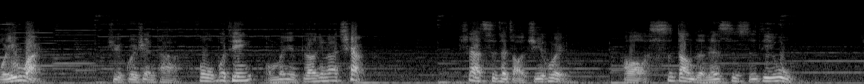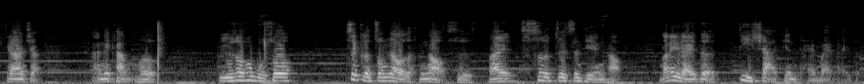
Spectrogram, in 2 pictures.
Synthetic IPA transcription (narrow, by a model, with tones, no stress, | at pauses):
we˧˥ɪwa̰˨˩˦n | t͡ɕʰy˥˩kwe˥ɪt͡ɕɥɛ˥˩nt̪ʰa˥fu˥˩mu˨˩p̬u˥˩t̪ʰi˥ŋwɔ̰˨˩mə˧˦njɛ˨˩pu˧˥jɑ˥˩ʊkə˥nt̪ʰa˥t͡ɕʰjɑ˥˩ŋ | ɕja˥˧t͡sʰɹ̩˥˧t͡sa˥˩ɪt͡sɑ̰˨˩ʊt͡ɕi˥xwe˥˩ɪ | ɔ˥˧˩ʂɻ̩˥˧t̪ɑ˥˩ŋd̪ə˩ɻə˧˥nʂɹ̩˥ʂɻ̩˧˥t̪i˥˧u˥˩ | kə˥nt̪ʰa˥t͡ɕjɑ̰˨˩˦ŋ | a̰˥˩ni˧˥kʰa˥˩m̰˨˩ɤ˥˩pi˨˩ɻu˧˥ʂwɔ˥fu˥˩mu˨˩ʂwɔ˥ | ʈ͡ʂɤ˥˩ɡə˩t͡sʊ˥ŋjɑ˥˩ʊd̪ə˩xə˧˥nxɑ˨˩ʊʈ͡ʂ̩ʰ˥na˧˥ɪ˥˧t̪we˥˩ɪʂə˥nt̪ʰi˨˩xə˧˥nxɑ̰˨˩˦ʊ | na˧˥li˨˩la˧˥ɪd̪ə˧t̪i˥˧ɕja˥˧t̪jɛ˥˩nt̪ʰa˧˥ɪma̰˨˩ɪla̰˧˥ɪd̪ə˧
